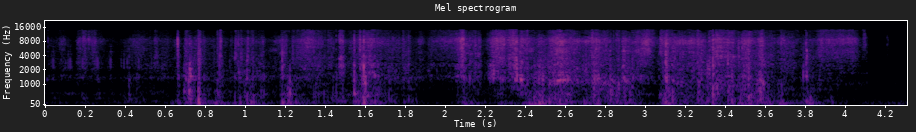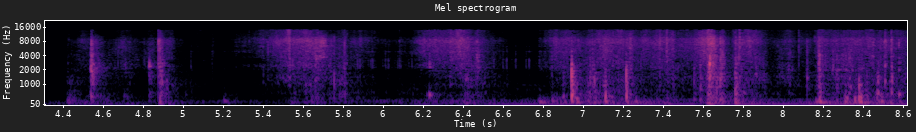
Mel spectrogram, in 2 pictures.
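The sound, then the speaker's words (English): A deck of cards being shuffled, a steady run of papery riffles, flicks and crinkly rustling with one brief pause midway. No one speaks. “let's get these in a little shuffle here.”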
